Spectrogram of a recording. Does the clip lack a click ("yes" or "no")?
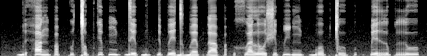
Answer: no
